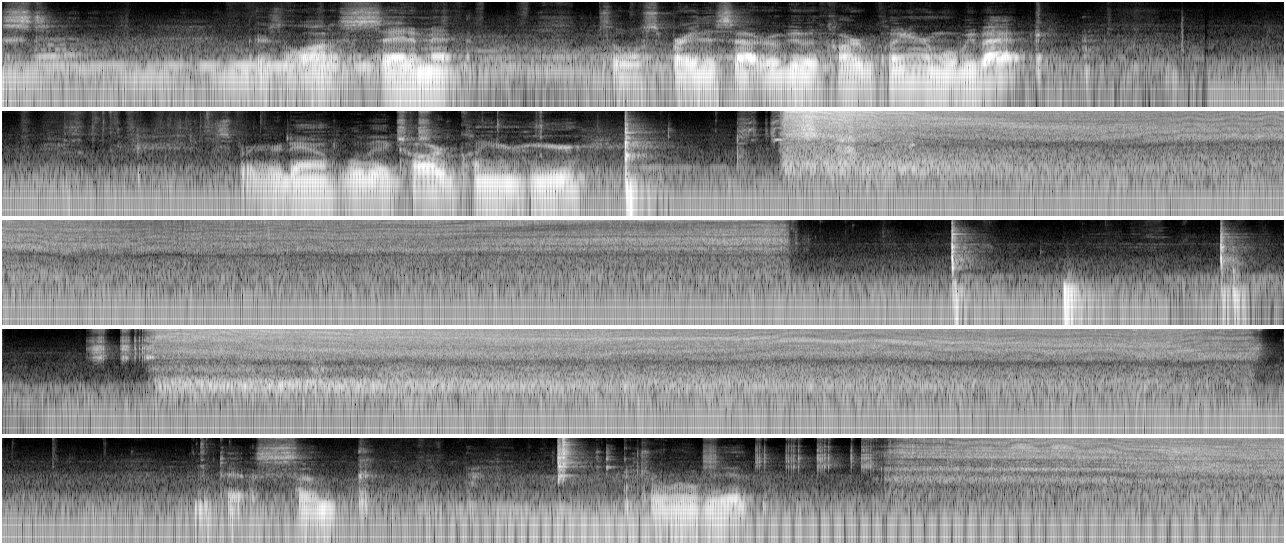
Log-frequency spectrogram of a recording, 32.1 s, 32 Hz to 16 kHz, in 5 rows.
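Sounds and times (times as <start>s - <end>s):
aerosol spray hissing: 10.2s - 16.8s, 19.8s - 25.6s, 30.0s - 32.0s.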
